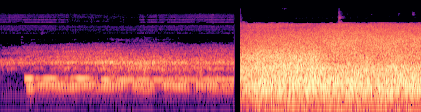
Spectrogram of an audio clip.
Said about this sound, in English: The sound of the waterfall. Snoqualmie Falls. That is the waterfall, the waterfall.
